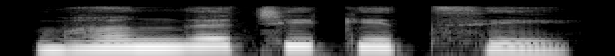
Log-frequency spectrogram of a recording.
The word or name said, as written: ಭಂಗಚಿಕಿತ್ಸೆ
